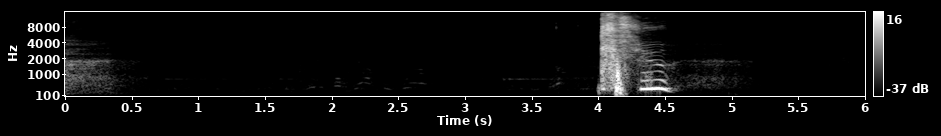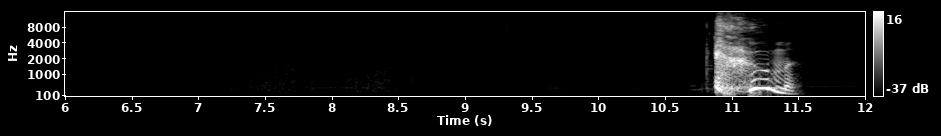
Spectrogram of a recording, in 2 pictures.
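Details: Two loud, sharp sneezes, each a quick intake and explosive release, about seven seconds apart; sneezing in a series of three.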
